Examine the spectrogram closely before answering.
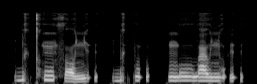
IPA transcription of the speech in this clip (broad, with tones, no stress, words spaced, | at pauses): bɪ˦ʔkʰũ˦ θɔ˨ɲɪ˦ʔ | bɪ˦ʔpʊ˦ʔ | ŋo˦ʊ̯wa˦ʊ̯ ɲo̰˦˨ʔɪ˦ʔ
